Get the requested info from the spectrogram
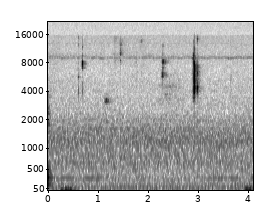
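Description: Near silence with a few faint, brief computer mouse clicks, the clearest about three seconds in.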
